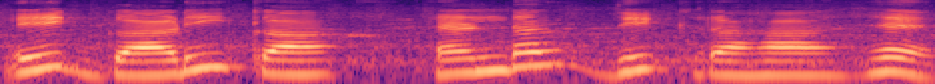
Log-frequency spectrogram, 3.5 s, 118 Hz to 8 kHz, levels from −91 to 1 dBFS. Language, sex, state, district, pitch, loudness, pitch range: Hindi, female, Madhya Pradesh, Katni, 205 Hz, -14 LUFS, 190-235 Hz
